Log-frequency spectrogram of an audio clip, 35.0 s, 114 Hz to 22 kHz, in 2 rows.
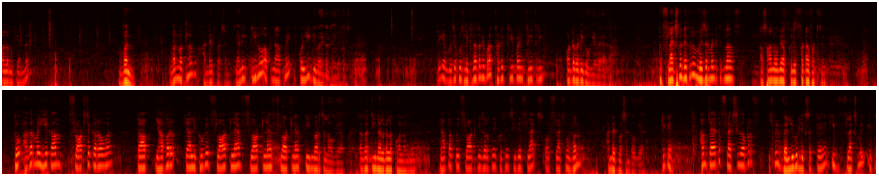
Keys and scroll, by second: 3.1 ctrl+s, 3.5 alt+Tab, 17.8 alt+Tab.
